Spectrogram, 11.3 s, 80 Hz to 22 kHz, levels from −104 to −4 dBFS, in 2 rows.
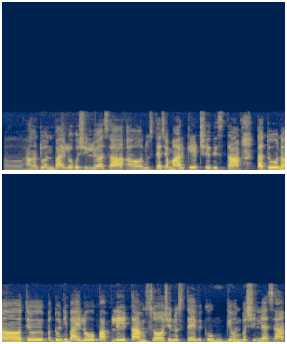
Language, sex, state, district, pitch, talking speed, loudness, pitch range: Konkani, female, Goa, North and South Goa, 220 Hz, 115 wpm, -17 LUFS, 210-230 Hz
